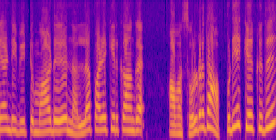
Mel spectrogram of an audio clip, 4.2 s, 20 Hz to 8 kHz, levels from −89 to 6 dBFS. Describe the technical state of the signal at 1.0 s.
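At 1.0 s the speech is being hit by hard clipping, which runs through the whole clip. It's driven about 7 dB past what the stage can pass, so roughly one sample in twenty gets its peak sliced flat, and those flat tops add harsh harmonics far up the spectrum.

It also sits inside a stretch of automatic gain rising that starts at 0.44 s and keeps going to the end at 4.15 s. The gain control judged the input too quiet and is turning it up slowly, so the voice and the background swell together. Nothing is heard above 8 kHz, which fits the G.722 call path.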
